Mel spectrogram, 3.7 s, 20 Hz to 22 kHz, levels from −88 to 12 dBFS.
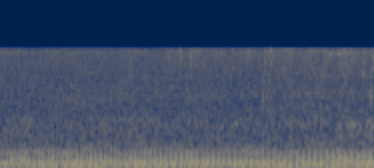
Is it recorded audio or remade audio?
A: recorded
